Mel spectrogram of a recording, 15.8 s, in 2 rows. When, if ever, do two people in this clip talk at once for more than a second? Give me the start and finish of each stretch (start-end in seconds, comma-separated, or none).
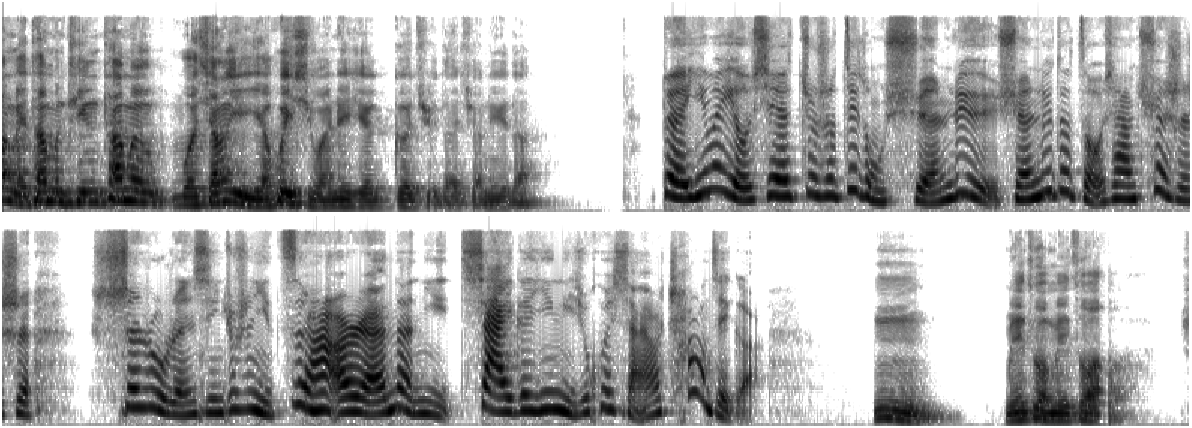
none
